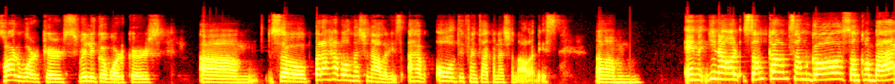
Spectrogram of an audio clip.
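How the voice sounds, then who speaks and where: Her pitch swinging very widely, a woman with a Colombian accent speaks at a fairly slow pace. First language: Spanish. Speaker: cleaning business owner. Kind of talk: casual interview chat.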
